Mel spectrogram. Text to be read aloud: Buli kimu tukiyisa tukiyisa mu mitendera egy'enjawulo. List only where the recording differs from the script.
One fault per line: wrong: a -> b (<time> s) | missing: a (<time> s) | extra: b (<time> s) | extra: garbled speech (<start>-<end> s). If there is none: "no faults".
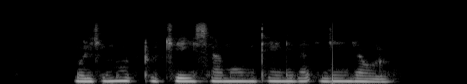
missing: tukiyisa (2.1 s)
